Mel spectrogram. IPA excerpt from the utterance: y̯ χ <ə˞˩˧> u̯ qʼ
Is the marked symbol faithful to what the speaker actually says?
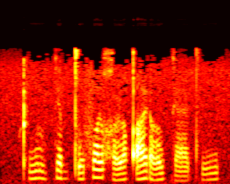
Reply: yes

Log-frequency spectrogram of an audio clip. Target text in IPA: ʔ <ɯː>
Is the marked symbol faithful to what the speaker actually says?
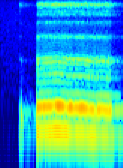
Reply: yes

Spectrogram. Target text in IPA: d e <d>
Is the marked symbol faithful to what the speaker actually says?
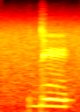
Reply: no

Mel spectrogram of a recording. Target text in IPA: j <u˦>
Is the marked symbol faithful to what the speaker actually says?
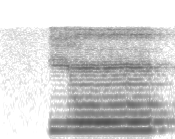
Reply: no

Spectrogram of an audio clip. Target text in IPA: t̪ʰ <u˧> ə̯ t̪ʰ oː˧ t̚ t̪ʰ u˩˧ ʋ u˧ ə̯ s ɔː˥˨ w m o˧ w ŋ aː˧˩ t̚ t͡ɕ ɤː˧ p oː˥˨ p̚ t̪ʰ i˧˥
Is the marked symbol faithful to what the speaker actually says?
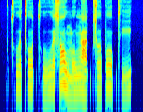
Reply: yes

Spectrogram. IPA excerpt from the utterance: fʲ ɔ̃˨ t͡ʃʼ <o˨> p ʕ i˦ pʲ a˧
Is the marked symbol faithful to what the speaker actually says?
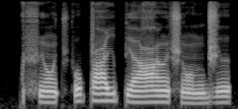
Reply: no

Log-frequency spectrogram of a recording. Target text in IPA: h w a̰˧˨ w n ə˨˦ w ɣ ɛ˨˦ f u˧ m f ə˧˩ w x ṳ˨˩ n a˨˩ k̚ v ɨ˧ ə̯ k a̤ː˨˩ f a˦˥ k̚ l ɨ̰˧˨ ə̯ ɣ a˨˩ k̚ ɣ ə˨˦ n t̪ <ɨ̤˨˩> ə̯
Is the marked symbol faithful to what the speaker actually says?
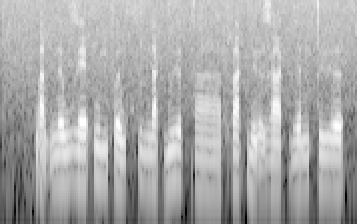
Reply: no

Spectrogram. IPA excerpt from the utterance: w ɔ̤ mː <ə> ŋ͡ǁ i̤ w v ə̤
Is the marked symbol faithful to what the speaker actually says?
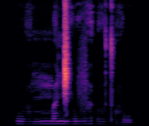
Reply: yes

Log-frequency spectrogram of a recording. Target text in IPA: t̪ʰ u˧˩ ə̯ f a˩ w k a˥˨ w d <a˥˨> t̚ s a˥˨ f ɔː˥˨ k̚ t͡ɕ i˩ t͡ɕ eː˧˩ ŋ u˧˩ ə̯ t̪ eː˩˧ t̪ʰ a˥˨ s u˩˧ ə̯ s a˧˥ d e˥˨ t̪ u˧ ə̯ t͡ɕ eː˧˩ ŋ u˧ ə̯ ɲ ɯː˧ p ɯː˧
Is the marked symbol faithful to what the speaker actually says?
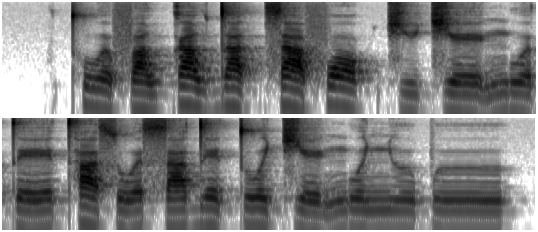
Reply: yes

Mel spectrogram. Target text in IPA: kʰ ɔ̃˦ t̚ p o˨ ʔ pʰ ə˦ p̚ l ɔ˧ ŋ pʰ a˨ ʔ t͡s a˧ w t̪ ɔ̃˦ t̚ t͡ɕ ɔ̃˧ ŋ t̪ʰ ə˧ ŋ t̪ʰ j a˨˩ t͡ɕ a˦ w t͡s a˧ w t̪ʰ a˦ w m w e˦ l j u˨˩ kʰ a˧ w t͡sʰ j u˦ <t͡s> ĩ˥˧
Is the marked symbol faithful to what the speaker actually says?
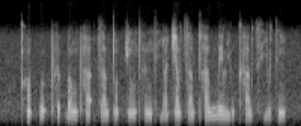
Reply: yes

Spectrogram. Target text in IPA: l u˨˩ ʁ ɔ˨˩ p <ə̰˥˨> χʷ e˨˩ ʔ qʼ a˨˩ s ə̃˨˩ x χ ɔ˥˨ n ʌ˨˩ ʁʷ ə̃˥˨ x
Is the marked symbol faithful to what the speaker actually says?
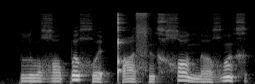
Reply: no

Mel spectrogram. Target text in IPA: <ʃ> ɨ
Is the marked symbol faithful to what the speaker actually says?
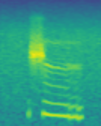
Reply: yes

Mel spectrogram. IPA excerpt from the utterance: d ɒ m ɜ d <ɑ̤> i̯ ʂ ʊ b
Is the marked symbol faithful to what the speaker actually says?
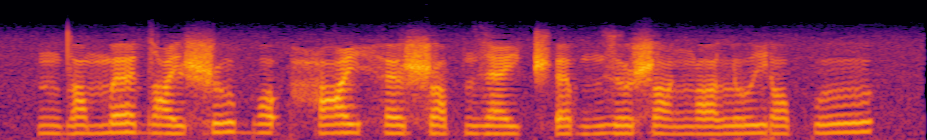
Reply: no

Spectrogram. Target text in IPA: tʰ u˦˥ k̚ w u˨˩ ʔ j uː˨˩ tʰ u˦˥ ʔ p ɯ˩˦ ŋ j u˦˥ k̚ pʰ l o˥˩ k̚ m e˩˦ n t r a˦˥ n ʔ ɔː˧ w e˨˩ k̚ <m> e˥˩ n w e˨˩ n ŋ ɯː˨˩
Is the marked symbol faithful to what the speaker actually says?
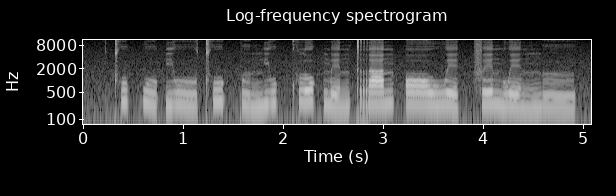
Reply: no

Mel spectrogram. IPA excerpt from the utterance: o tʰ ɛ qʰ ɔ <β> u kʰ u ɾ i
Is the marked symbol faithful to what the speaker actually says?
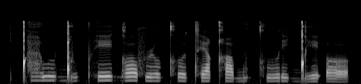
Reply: no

